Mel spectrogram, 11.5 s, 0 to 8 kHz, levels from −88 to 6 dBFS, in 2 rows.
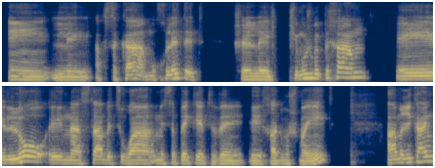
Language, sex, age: Hebrew, male, 50-69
